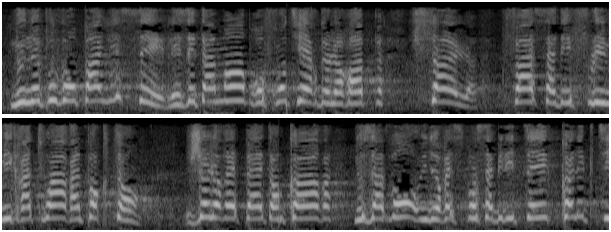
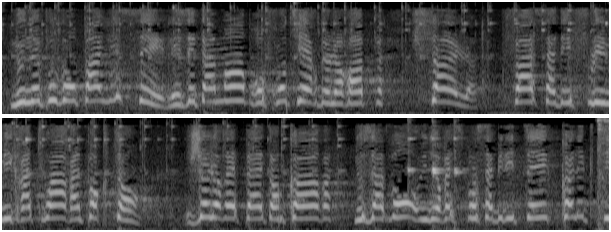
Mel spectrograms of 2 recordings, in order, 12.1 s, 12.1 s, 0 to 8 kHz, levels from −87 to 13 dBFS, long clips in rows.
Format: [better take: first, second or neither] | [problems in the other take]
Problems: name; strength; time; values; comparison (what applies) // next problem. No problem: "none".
first | background sound (Liquid); 10 dB below the speech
